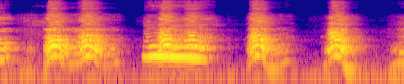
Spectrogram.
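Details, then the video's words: Pet corgi, recorded on a phone, giving short yodelling howl-like yowls when its owner prompts it, four quick wavering bursts with one longer steady tone in the middle. "cute corgi howling"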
